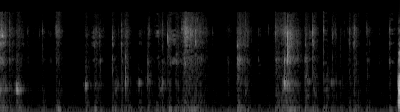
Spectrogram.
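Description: Faint, scattered crunches and rustles of footsteps on wet leaves and pavement, irregular, with a few slightly louder steps a couple of seconds in and near three seconds.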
